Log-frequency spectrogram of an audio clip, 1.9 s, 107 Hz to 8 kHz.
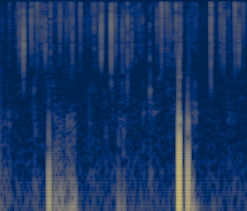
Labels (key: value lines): label: biophony, double pulse
recorder: SoundTrap 300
